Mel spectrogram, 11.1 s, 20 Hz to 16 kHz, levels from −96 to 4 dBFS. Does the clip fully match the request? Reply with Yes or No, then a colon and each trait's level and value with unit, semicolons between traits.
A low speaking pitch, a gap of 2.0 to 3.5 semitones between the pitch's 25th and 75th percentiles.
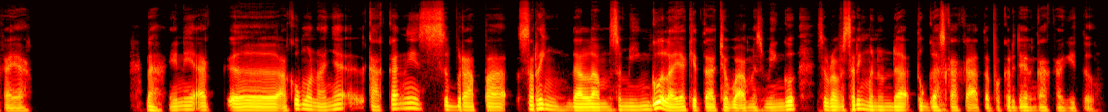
Yes: low, 105 Hz; narrow, 2.6 semitones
